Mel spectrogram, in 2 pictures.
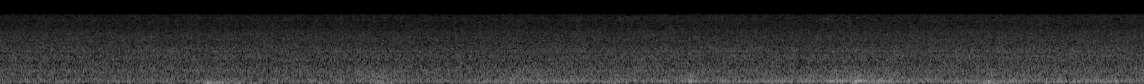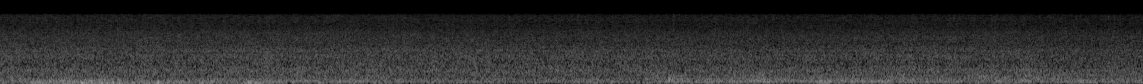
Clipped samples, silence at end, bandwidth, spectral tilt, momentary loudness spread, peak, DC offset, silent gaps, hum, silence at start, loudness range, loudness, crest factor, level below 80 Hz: under 0.1%; 0 s; 11.5 kHz; -4 dB/octave; 3 LU; -22 dBFS; under 0.1%; none; none; 0 s; 2 LU; -37 LUFS; 16 dB; -48 dBFS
